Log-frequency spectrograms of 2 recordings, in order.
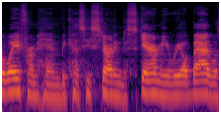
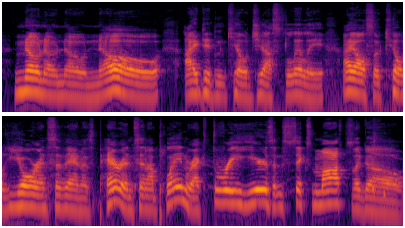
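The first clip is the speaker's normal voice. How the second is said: normal talking voice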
